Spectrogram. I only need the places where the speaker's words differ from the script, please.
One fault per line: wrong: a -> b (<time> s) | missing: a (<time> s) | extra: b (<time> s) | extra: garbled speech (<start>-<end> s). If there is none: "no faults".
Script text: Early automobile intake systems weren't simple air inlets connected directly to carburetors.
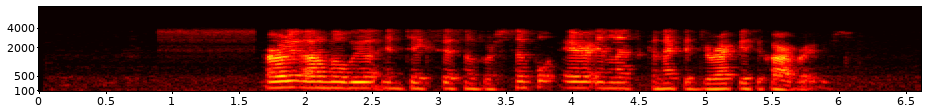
wrong: weren't -> were (3.3 s)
